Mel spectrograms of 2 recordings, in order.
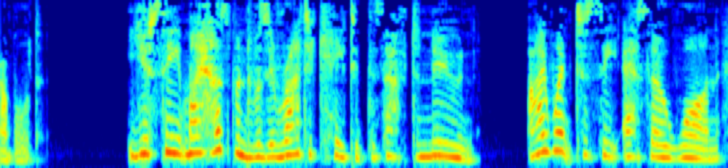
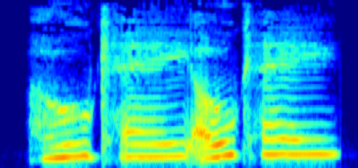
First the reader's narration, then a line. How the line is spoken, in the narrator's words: said Bowden in a soothing voice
